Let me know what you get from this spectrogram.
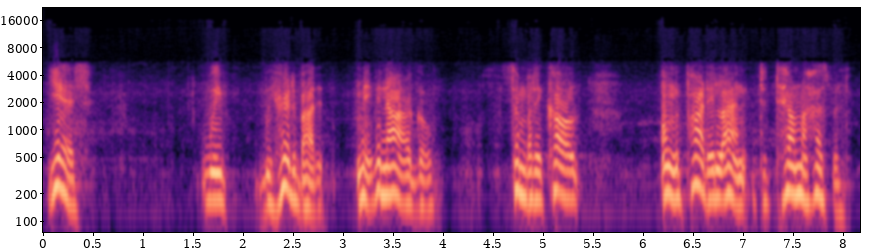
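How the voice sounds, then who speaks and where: Frightened farm wife, muffled recording. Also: female voice, on the low side, breathy edge. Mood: nervous. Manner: anxious, halting, pleading. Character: frightened, trembling farmer's wife. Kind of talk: 1950s radio drama acting. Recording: muffled, hissy old radio recording.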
